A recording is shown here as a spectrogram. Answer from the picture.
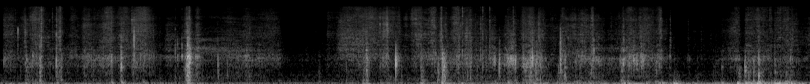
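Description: Paper parcel wrapping rustling and crinkling as it is unwrapped by hand, with washi tape being peeled off the paper and a sheet of handmade khadi paper unfolded. Irregular crackles and rustles, briefly pausing twice.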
